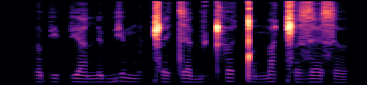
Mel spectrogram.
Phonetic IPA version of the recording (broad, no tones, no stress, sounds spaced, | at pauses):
ə pʲ e pʲ a n y bʲ ø m o ǁ e t ɛ bʲ ɛ ʈʰ ə ǃ ə m a ǁ ə z ɛ s ə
